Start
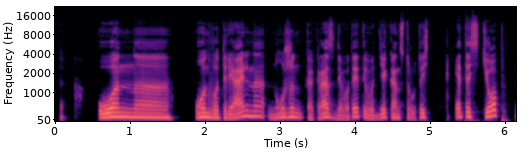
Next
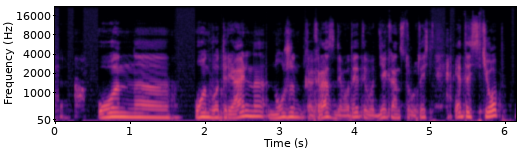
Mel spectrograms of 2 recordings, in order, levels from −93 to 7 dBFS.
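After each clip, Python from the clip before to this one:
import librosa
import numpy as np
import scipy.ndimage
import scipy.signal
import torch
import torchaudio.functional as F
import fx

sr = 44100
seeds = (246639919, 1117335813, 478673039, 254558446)

y = x + 0.96 * np.pad(x, (int(5.5 * sr / 1000.0), 0))[:len(x)]
y = fx.pre_swell(y, sr, db_per_s=49.0)
y = y * librosa.db_to_amplitude(-7.5)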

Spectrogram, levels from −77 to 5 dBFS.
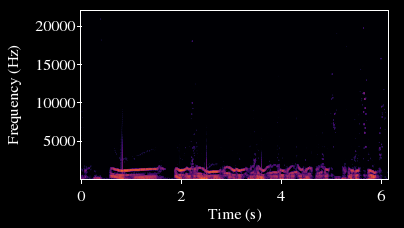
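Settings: y = fx.octave_mirror(x, sr, pivot_hz=430.0)
y = 10.0 ** (-18.0 / 20.0) * (np.abs((y / 10.0 ** (-18.0 / 20.0) + 3.0) % 4.0 - 2.0) - 1.0)
y = y * librosa.db_to_amplitude(-2.0)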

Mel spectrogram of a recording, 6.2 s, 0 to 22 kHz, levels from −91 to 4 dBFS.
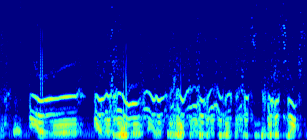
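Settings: y = fx.rotary_switch(x, sr, hz=5.0, then_hz=0.7, switch_at_s=0.68)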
